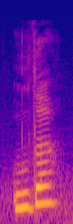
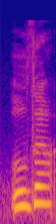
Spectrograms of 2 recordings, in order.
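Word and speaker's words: Ul'dah: as ulda i suppose ulda ulda i'm pretty sure it was the emphasis on the first part the few at the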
